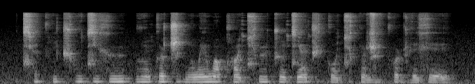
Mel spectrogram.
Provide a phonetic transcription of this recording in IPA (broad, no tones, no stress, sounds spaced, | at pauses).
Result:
t͡ɕʰ ɛ̤ t̪ʰ i t͡ʃʰ o̤ t͡ɕ e̤ x ʉ | ð ũ k ə ʈ͡ʂ e̤ b ə̃ w ẽ w õ qʰ ũ t͡ɕʰ ʉ t͡ʃ ũ t͡ɕ ɛ̃ t͡ʃ ɛ̤ k o t͡ɕ o̤ k ɛ̃ ʐ ɛ̤ t̪ʰ o ɖʱ e x e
